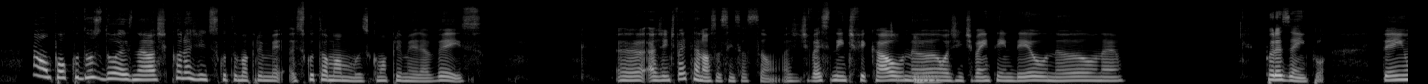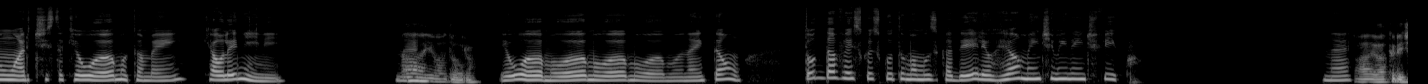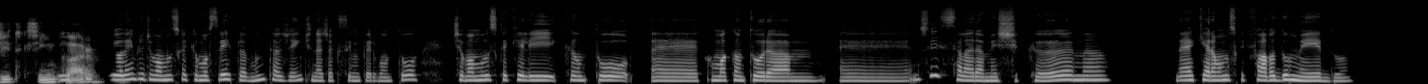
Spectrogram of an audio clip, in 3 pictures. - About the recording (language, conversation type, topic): Portuguese, podcast, Tem alguma música que te lembra o seu primeiro amor?
- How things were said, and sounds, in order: unintelligible speech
